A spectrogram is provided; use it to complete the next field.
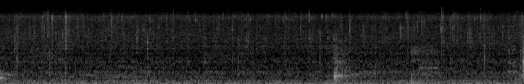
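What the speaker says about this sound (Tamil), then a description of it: "ஒரு வரமிளகா அப்புறம் கருவேப்பிண்டலாம் போட்டு நல்லா வணக்கிக்கலாம் வெங்காயம் நல்லா வணங்கினோடனையும்" Onions, dried red chilli and curry leaves sauté in a pan for an eggplant kadasal, giving a steady, close crackling sizzle with a few soft stirring scrapes and no voices.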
